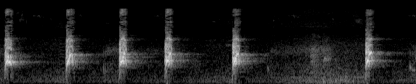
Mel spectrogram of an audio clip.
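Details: Bearded Collie dog letting out forceful barks: six punchy, harsh barks at irregular intervals of about half a second to a second. A softer rustle is heard between the fifth and sixth bark.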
